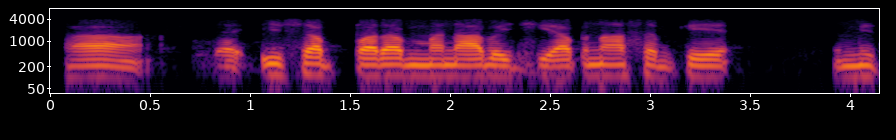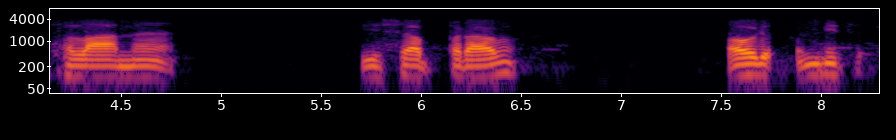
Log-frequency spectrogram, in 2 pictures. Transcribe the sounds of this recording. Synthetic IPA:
ɦã | t̪ɔisəb̚pəɾəbmənabɛt͡ʃʰiəpnasəbʱke | mit̪ʰlame | isəb̚pəɾəb | ɔːɾmit̪ʰ

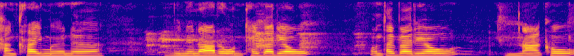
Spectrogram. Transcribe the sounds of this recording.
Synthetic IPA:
kʰaŋkʰɾajmɯnɯ | binɯnaɾɯɔntʰajbaɾiaw | ɔntʰajbaɾiaw | nakʰɯw

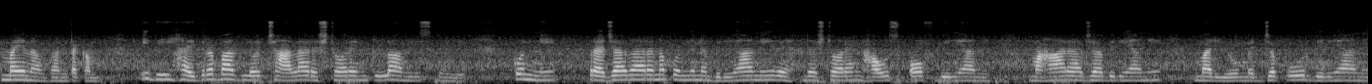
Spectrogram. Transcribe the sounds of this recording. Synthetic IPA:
mɐjnɐʋɐnt̪ɐkɐm | id̪iɦɐjd̪ɾɐbaːd̪lo̞ːt͡ʃaːlaːɾesʈoːɾeɳʈlːo̞ːɐnd̪ist̪und̪i | ko̞nːi | pɾɐd͡ʒaːd̪aːɾɐɳɐpo̞nd̪inɐbiɾjaːniɾesʈoːɾeɳʈɦɐwsaːpʰbiɾjaːni | mɐɦaːɾaːd͡ʒaːbiɾjaːni | mɐɾijumeɾd͡ʒɐpuːɾbiɾjaːni

